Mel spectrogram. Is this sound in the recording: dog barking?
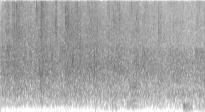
no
